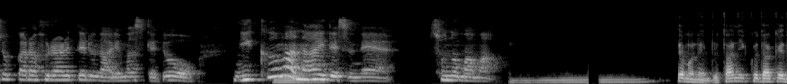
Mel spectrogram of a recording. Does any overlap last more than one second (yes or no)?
no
